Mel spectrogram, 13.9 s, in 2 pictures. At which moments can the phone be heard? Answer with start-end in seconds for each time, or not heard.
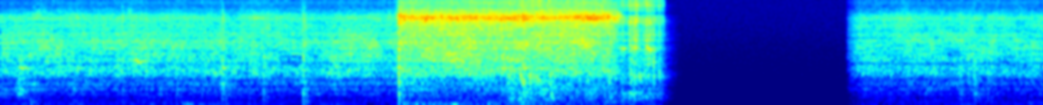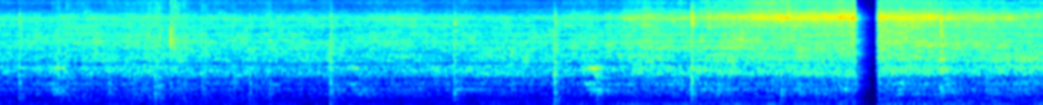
not heard.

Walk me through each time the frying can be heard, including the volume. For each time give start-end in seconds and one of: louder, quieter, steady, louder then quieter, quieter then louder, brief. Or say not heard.
0.0-4.2 louder
5.6-13.8 louder.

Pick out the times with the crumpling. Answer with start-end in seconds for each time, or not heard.
3.4-4.5, 7.3-8.8.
